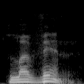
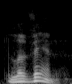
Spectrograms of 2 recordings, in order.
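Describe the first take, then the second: Both takes have the same delivery.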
